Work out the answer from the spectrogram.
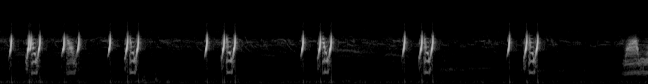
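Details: Quail at night, in a quail-hunting setting, gives crisp liquid triplets, one note followed by a tight pair, about once a second for several phrases, and a harsher buzzy note closes the sequence. The background stays otherwise quiet.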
